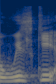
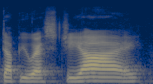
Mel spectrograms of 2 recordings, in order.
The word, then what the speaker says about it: WSGI: Flask is a WSGI application, WSGI, which I've also heard pronounced whiskey, but then I didn't know what they were talking about.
